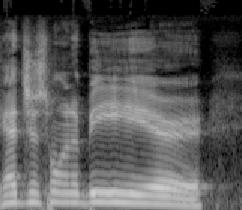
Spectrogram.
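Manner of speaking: acted sobbing, weepy, high, tearful crying. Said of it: "he's crying".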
